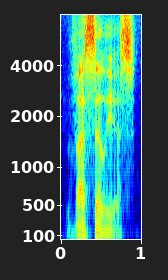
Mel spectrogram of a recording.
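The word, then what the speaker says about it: βασιλεύς: Now, in the modern Greek, they would actually pronounce that beta like a V, so it'd be Vasilius.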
